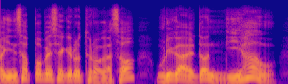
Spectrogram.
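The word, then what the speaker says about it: 你好: 아, 그래서 삼성이 연달아 올 때 중국인들은 자연스럽게 앞에 삼성을 이성, 그러니까 쭉 올라가는 소리로 바꿔서 발음해요. 오, 그래서 니하오가 아니라 니하오처럼 부드럽게 연결되는 거죠.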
